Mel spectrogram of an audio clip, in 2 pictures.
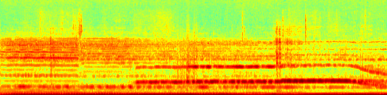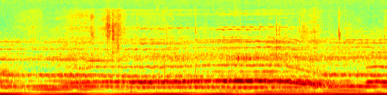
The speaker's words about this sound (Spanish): que hace música bajo el agua, escuchen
